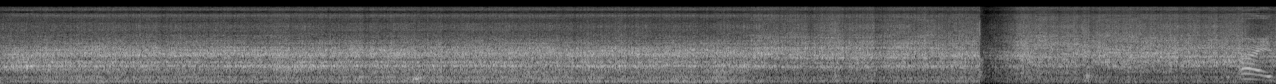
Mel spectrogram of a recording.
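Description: A 2006 Dodge Durango Limited's 5.7-liter HEMI V8 idles steadily, a continuous low engine rumble heard close up for the whole stretch, with a brief dip near the end.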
